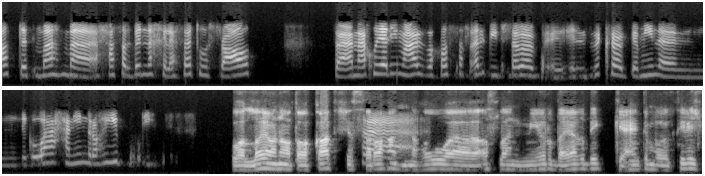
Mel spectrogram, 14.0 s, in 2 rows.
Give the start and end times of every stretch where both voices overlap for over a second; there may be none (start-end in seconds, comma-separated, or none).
none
